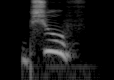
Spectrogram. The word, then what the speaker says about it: بشوف: It begins with a B sound followed immediately with a sh sound. Listen. – بشوف.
